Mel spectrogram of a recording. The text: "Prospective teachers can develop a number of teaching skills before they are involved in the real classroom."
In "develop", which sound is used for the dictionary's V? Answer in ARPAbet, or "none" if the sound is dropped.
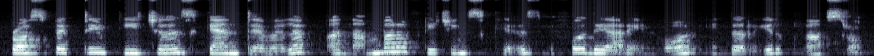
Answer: V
